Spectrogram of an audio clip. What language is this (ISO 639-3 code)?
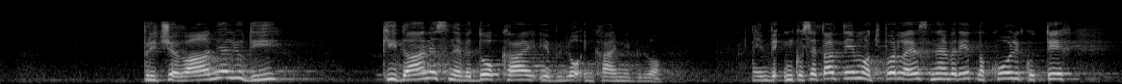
slv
